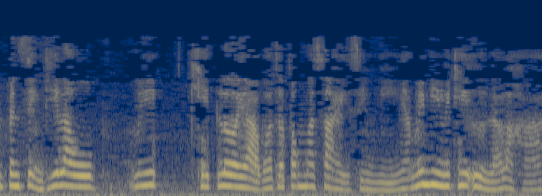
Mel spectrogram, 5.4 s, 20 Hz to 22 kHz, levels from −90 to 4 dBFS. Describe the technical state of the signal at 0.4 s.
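At 0.4 s the speech carries the artefacts of different codecs heard together, and the top end is missing: nothing comes through above about 10.1 kHz. This runs through the whole clip, not just this moment. It's likely transcoding between lossy codecs, which fits a very low-rate HE-AAC encode re-encoded to WMA at a modest rate. The second encoder spends bits reproducing the first one's artefacts, adds its own, and keeps the lowest cut-off from the chain.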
